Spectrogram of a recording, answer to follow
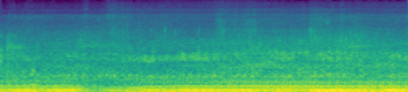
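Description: A sailboat's engine running steadily under way, a constant low drone with water rushing along the hull. The sound dips briefly about a second in.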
